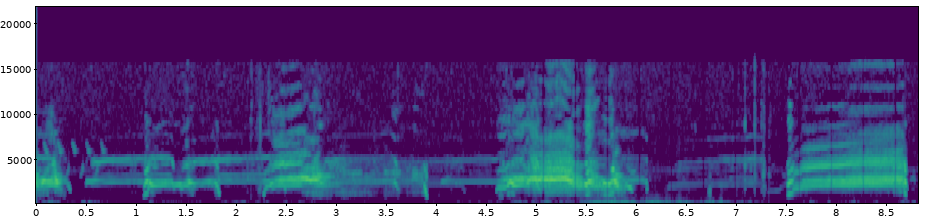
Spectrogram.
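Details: Young peregrine falcons begging at a nest in the Barycz Valley on 3 May 2024 during a family feeding by the parents: thin, wavering whining cries, then a burst of harsher screeching with rustling and bumping below.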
